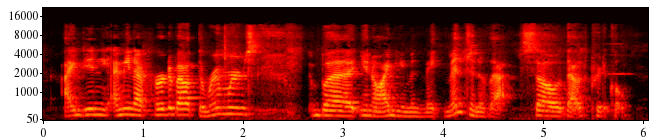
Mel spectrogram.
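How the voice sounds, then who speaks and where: A woman's medium-pitched voice with lively intonation and audible room echo. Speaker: TV reaction youtuber. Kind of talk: casual reaction review. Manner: loud; animated.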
